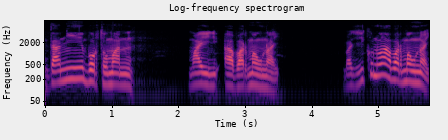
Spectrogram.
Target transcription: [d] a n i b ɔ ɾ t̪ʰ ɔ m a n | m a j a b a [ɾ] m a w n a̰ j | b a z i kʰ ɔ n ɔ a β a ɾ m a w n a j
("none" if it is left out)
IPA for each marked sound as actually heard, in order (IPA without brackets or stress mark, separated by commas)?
d, ɾ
